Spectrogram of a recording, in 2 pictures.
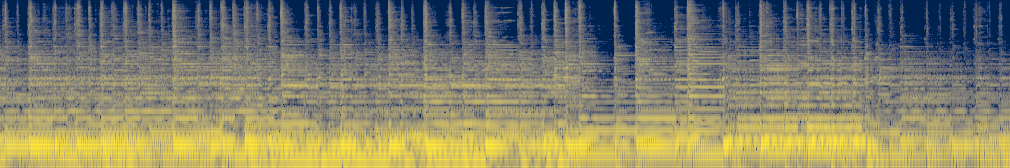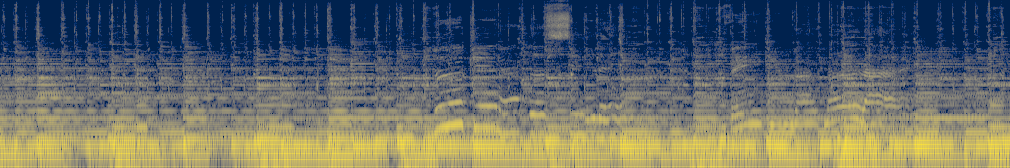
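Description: Acoustic guitar strummed hard and steadily through an instrumental break, easing to softer, sparser playing about a third of the way in.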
